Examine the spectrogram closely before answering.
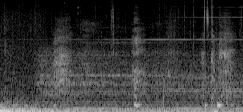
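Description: A young woman breathes heavily in pain.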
